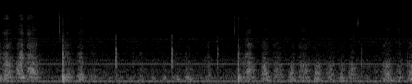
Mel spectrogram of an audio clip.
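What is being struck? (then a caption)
Pen on a sheet of drawing paper. A black pen scratches short sketch strokes across a single thin white sheet of drawing paper lying flat on a dark board. Soft, dry scratching and rubbing strokes come in quick bursts over a steady low hum, with a couple of sharper ticks standing out.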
